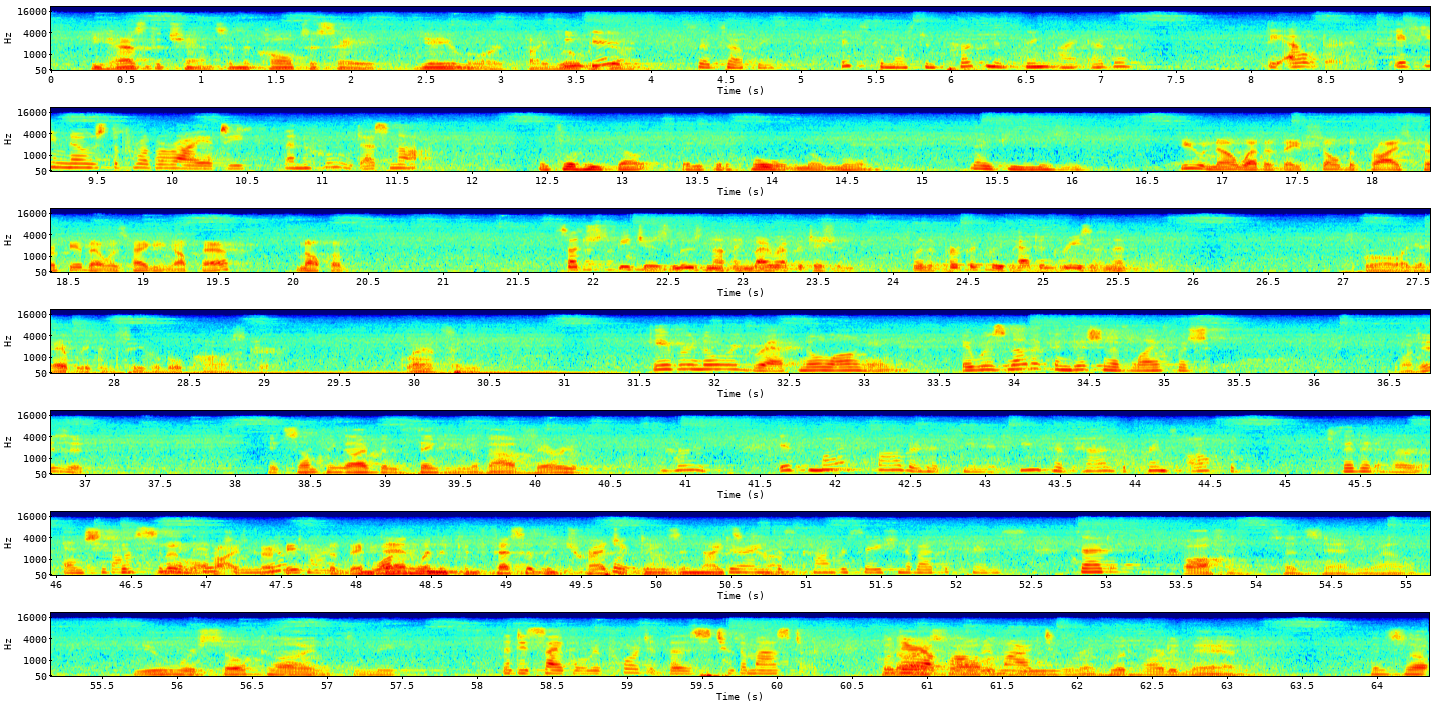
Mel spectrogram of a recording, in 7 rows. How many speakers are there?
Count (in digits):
9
